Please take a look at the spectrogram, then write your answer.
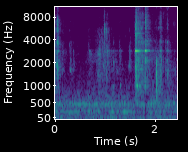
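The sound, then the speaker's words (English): Someone takes a sip of a drink: a light clink of glass followed by a few short, soft liquid slurps and swallows, with no talking. “Time for another sip.”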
